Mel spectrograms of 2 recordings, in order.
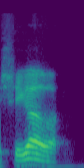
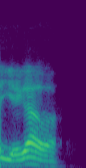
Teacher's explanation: Que es el yeísmo, entonces dice, o la doble L dice llegaba, pronuncia la doble L como una Y · Eso también pasa en algunas provincias del litoral, donde la doble L se diferencia de la Y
